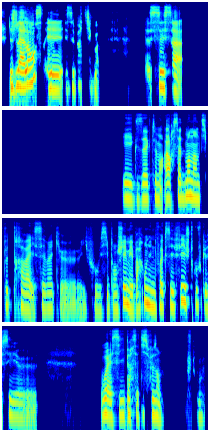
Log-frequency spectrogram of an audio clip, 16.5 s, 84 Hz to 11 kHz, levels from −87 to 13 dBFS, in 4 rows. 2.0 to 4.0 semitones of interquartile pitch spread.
Yes: average, 3.7 semitones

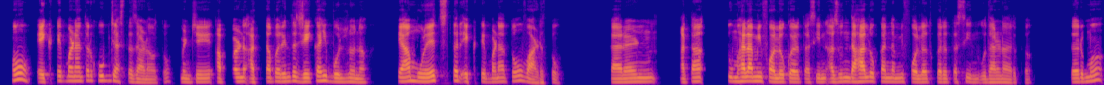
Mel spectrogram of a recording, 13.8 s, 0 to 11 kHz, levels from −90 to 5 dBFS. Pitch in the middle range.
Yes: medium, 145 Hz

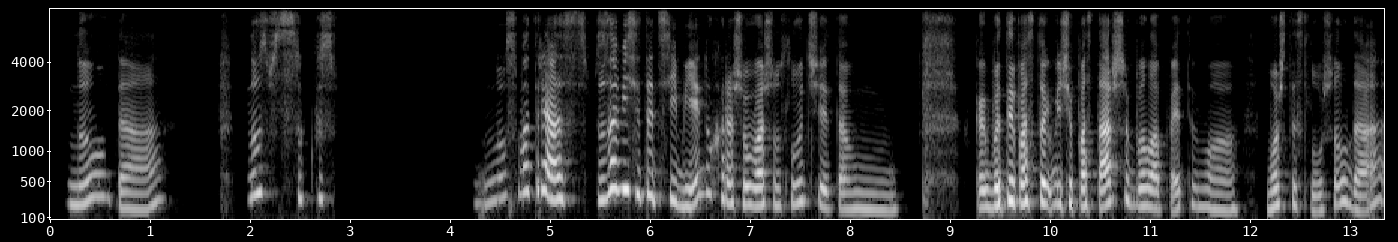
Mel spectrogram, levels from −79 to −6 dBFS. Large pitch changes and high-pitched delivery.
Yes: wide, 5.9 semitones; high, 230 Hz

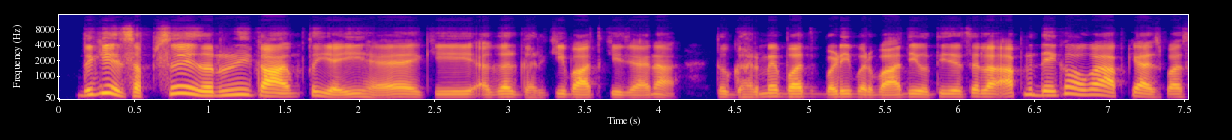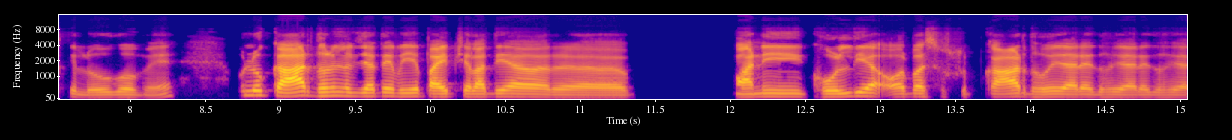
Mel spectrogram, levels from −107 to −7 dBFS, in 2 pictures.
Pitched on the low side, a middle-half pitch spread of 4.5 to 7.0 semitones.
Yes: low, 130 Hz; average, 4.8 semitones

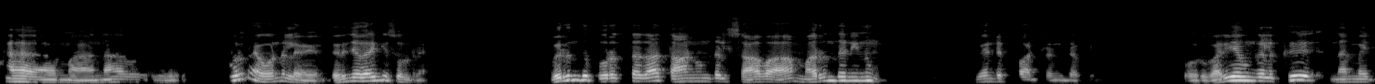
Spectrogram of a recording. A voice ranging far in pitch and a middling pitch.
Yes: wide, 6.7 semitones; medium, 145 Hz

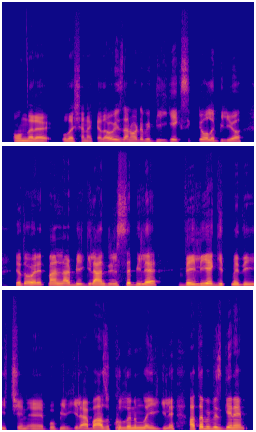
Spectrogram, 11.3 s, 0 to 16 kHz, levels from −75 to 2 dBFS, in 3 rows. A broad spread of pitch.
Yes: wide, 6.9 semitones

